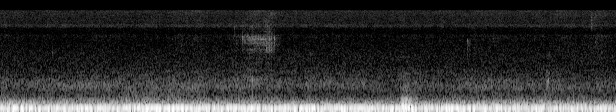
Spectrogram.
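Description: A steady low rumble, with a short falling whine about five seconds in.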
